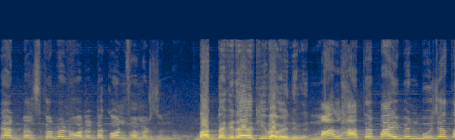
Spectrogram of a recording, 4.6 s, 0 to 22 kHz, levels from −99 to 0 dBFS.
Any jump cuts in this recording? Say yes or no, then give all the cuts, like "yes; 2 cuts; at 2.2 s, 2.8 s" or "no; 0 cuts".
no; 0 cuts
